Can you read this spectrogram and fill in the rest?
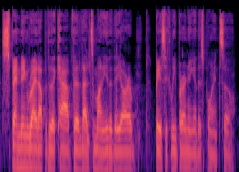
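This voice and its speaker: Male podcast host, lowish voice, casual analytical sports chat, very dry close sound. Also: level tone, brisk, dry recording.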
